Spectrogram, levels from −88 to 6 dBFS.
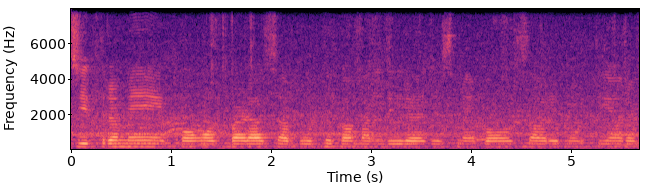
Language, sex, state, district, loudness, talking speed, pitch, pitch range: Hindi, female, Chhattisgarh, Raipur, -18 LUFS, 160 wpm, 170 Hz, 170-175 Hz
